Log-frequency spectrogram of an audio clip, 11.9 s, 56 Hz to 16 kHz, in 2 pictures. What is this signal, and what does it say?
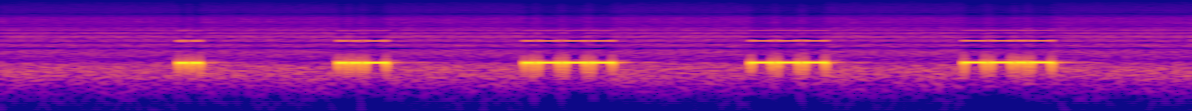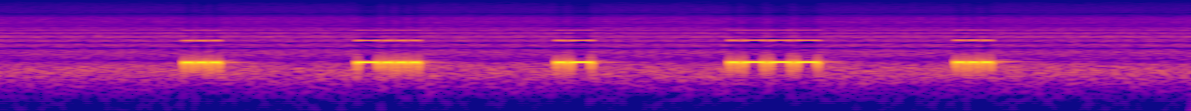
Morse code, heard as a keyed tone, machine-sent, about 36 wpm, spaced as for 11 wpm, 670 Hz, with room echo. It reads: IUJOQ SBAJS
